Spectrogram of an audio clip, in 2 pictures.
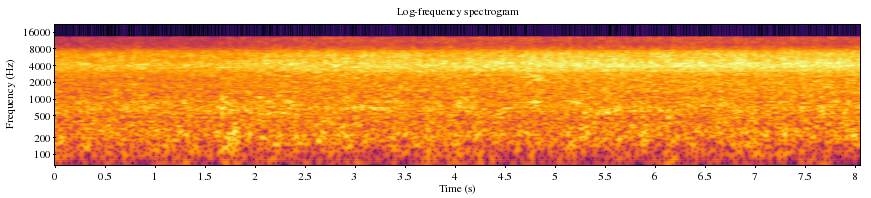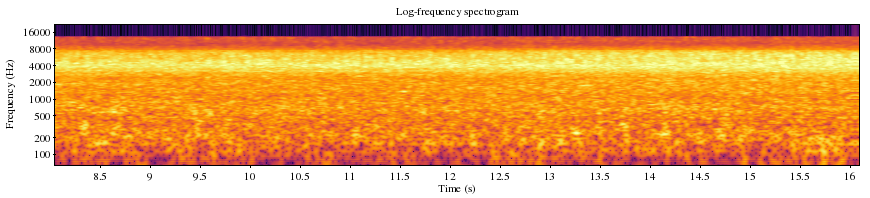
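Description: Kutralam waterfall pouring down a rock face onto a bathing area: a steady rushing of falling water that grows slightly louder.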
